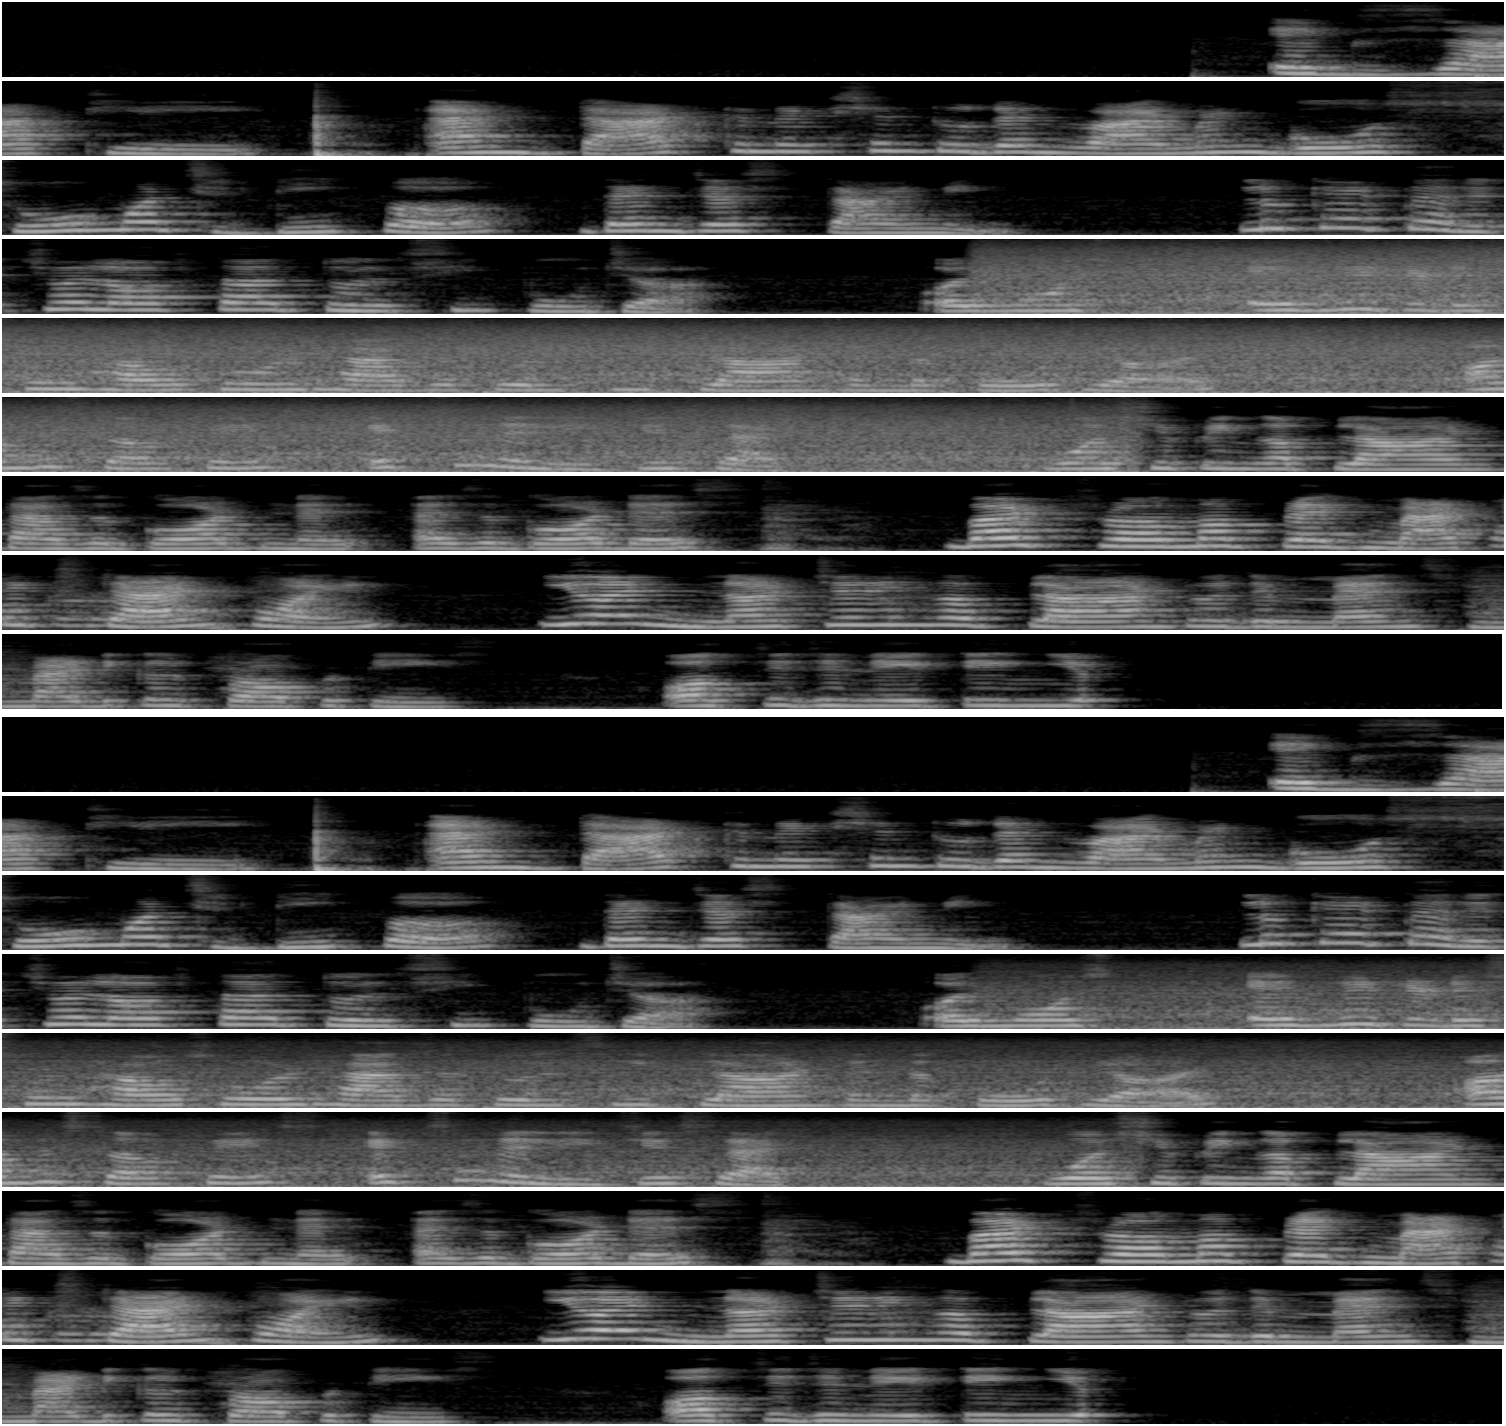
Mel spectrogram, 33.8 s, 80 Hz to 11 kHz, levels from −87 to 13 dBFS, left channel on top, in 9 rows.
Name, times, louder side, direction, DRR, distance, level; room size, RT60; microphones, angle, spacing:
voice 1, 3.2-4.4 4.8-10.0 10.6-13.0 13.6-14.0 14.4-18.1 18.6-20.8 21.4-24.5 24.9-27.2 27.6-31.2 31.7-32.8, right 1 dB, 5° right, 0.4 m, -25 dB
sound 1, 13.7-21.6, left 5 dB, 60° left, 0.4 m, -33 dB
4.4 x 2.2 x 4.2 m
head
